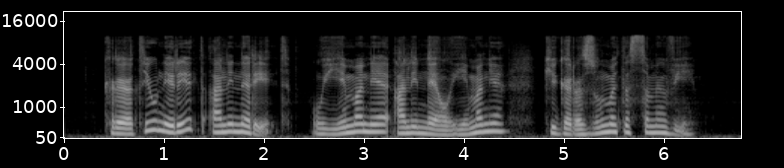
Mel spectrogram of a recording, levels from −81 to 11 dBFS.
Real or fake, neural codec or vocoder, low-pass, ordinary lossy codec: fake; autoencoder, 22.05 kHz, a latent of 192 numbers a frame, VITS, trained on many speakers; 9.9 kHz; none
